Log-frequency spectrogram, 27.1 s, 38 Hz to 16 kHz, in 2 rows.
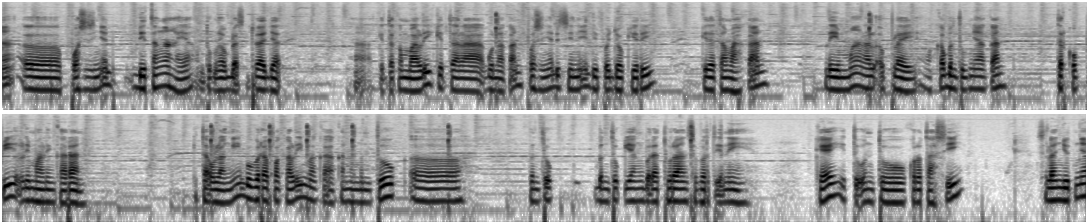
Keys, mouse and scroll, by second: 4.3 click, 4.4 ctrl+z, 6.1 click, 10.8 click, 16.1-25.0 drag, 25.7 Delete.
